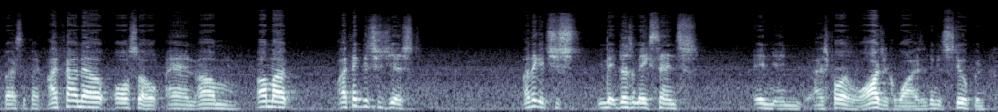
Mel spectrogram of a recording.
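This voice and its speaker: A man's voice: on the high side, moderate pace, slight background noise, low-quality recording. A man co-hosting a podcast, chatting casually about politics and often stopping to restart his sentences. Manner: rambling, many restarts and hedges. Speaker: podcast co-host.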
